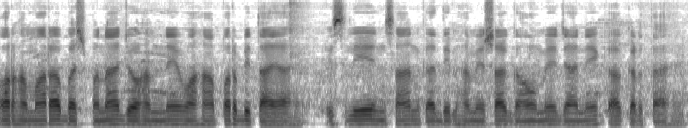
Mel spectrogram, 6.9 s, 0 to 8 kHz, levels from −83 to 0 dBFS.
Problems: constant background noise, continuous background conversations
